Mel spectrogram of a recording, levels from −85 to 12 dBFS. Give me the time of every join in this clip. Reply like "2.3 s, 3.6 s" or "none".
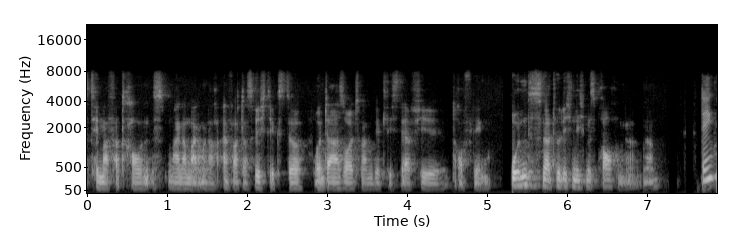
7.0 s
